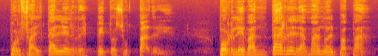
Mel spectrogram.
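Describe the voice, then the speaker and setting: A middle-aged male pastor preaching a sermon, swinging from fervent shouts to hushed storytelling. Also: a little high, vocal fry, husky. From South America.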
